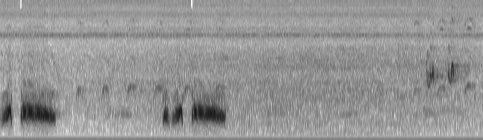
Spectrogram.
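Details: Spotted dove kept as a lure to attract wild doves, giving two cooing phrases. Each is a pair of short notes then a sustained low coo. Quiet follows, then a couple of faint high chirps.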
